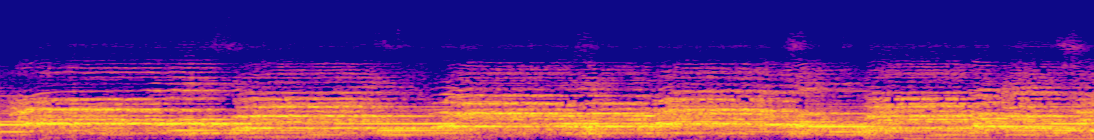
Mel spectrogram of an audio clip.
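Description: Mixed choir of children and adults singing a Christmas carol slowly, each chord held about two seconds before moving to the next.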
